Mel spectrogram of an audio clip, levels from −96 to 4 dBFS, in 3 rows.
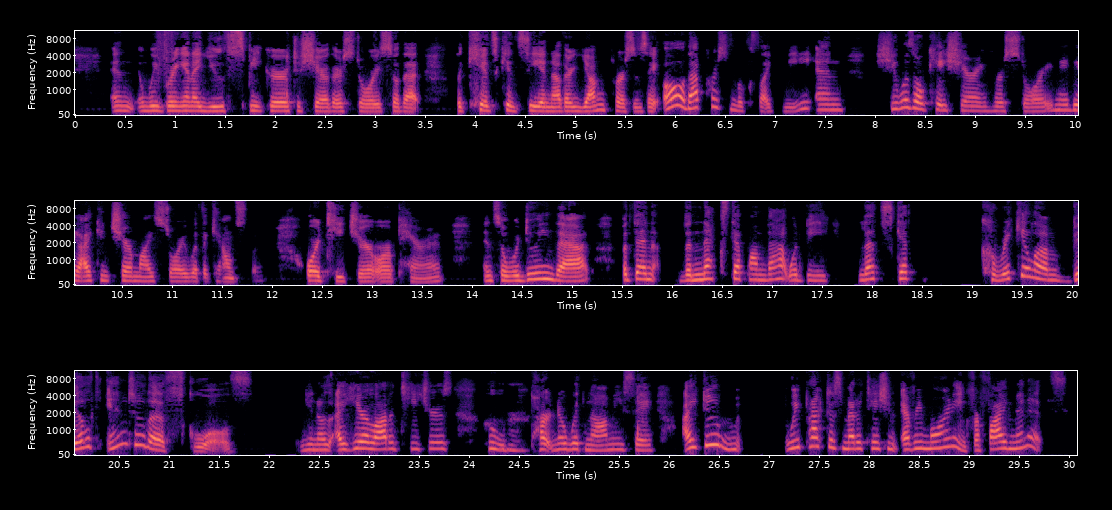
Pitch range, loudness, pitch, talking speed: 170-250 Hz, -29 LUFS, 205 Hz, 190 wpm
